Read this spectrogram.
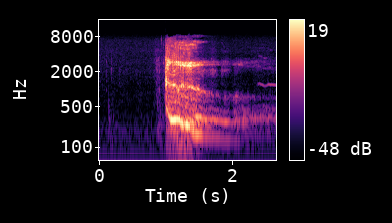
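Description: A man exclaims loudly close by.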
